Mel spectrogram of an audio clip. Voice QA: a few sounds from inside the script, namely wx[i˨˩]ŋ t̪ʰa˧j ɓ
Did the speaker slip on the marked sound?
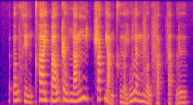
yes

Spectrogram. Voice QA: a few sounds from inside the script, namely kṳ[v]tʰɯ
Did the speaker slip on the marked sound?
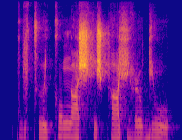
no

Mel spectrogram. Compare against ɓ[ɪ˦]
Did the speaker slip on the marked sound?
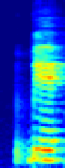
no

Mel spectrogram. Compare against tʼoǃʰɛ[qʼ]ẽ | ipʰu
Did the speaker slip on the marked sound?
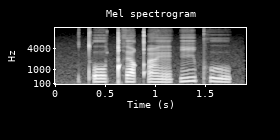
no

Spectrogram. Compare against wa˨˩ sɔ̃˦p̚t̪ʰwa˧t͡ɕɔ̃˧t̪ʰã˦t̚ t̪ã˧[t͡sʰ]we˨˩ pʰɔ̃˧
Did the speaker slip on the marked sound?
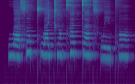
no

